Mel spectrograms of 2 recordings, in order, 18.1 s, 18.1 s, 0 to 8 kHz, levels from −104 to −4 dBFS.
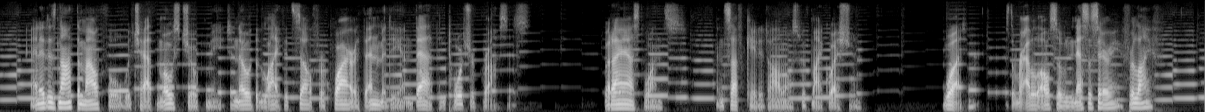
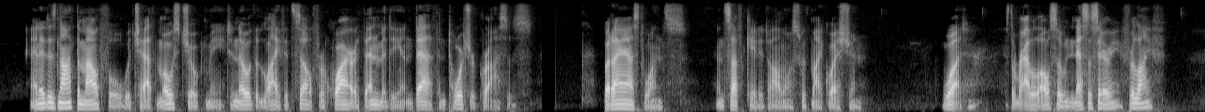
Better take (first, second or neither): second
